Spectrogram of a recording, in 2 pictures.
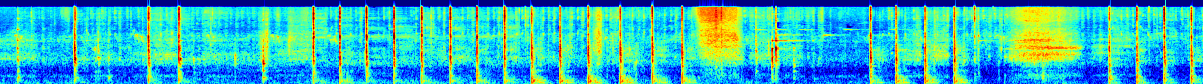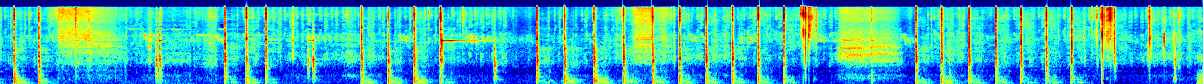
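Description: A rubber mallet repeatedly striking the wooden handle of a woodcarving gouge, driving it into a plank: sharp knocks in quick runs of about two to three a second, broken by short pauses, with a few short noisy bursts between the runs.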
